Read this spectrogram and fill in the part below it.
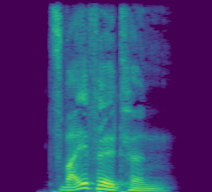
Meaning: inflection of zweifeln: 1. first/third-person plural preterite 2. first/third-person plural subjunctive II
- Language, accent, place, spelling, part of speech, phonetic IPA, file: German, Germany, Berlin, zweifelten, verb, [ˈt͡svaɪ̯fl̩tn̩], De-zweifelten.ogg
